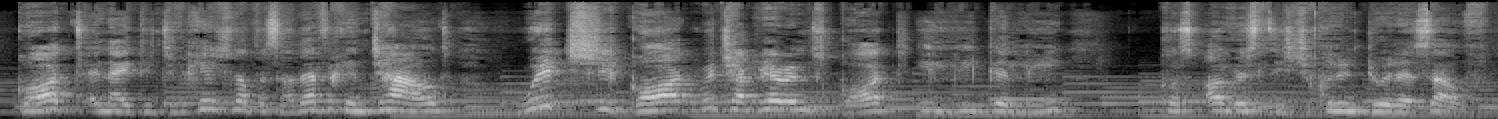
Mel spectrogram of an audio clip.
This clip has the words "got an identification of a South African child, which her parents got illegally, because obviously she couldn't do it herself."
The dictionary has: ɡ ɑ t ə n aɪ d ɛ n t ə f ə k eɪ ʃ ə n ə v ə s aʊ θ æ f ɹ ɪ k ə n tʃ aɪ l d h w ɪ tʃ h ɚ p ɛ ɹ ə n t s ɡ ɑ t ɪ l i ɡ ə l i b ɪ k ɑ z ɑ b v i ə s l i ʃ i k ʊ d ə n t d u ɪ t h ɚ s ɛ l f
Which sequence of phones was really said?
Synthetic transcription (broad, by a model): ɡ ɑ t ə n aɪ d ɛ n t ə f ə k eɪ ʃ ə n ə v ə s aʊ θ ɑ f ɹ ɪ k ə n tʃ aɪ l d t w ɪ tʃ h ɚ p ɛ ɹ ə n t s ɡ ɑ t ɪ l i ɡ ə l i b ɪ k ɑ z ɑ b v i ə s l i ʃ i k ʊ d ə n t d u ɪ t h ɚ s ɛ l f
